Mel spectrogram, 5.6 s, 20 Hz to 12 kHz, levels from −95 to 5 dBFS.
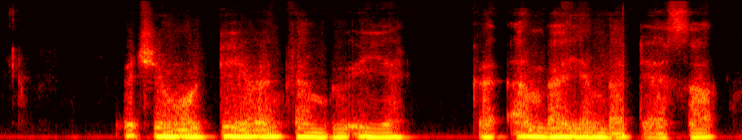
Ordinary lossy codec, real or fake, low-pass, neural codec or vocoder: Opus, 16 kbps; fake; 10.8 kHz; vocoder, 44.1 kHz, 128 mel bands, Pupu-Vocoder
